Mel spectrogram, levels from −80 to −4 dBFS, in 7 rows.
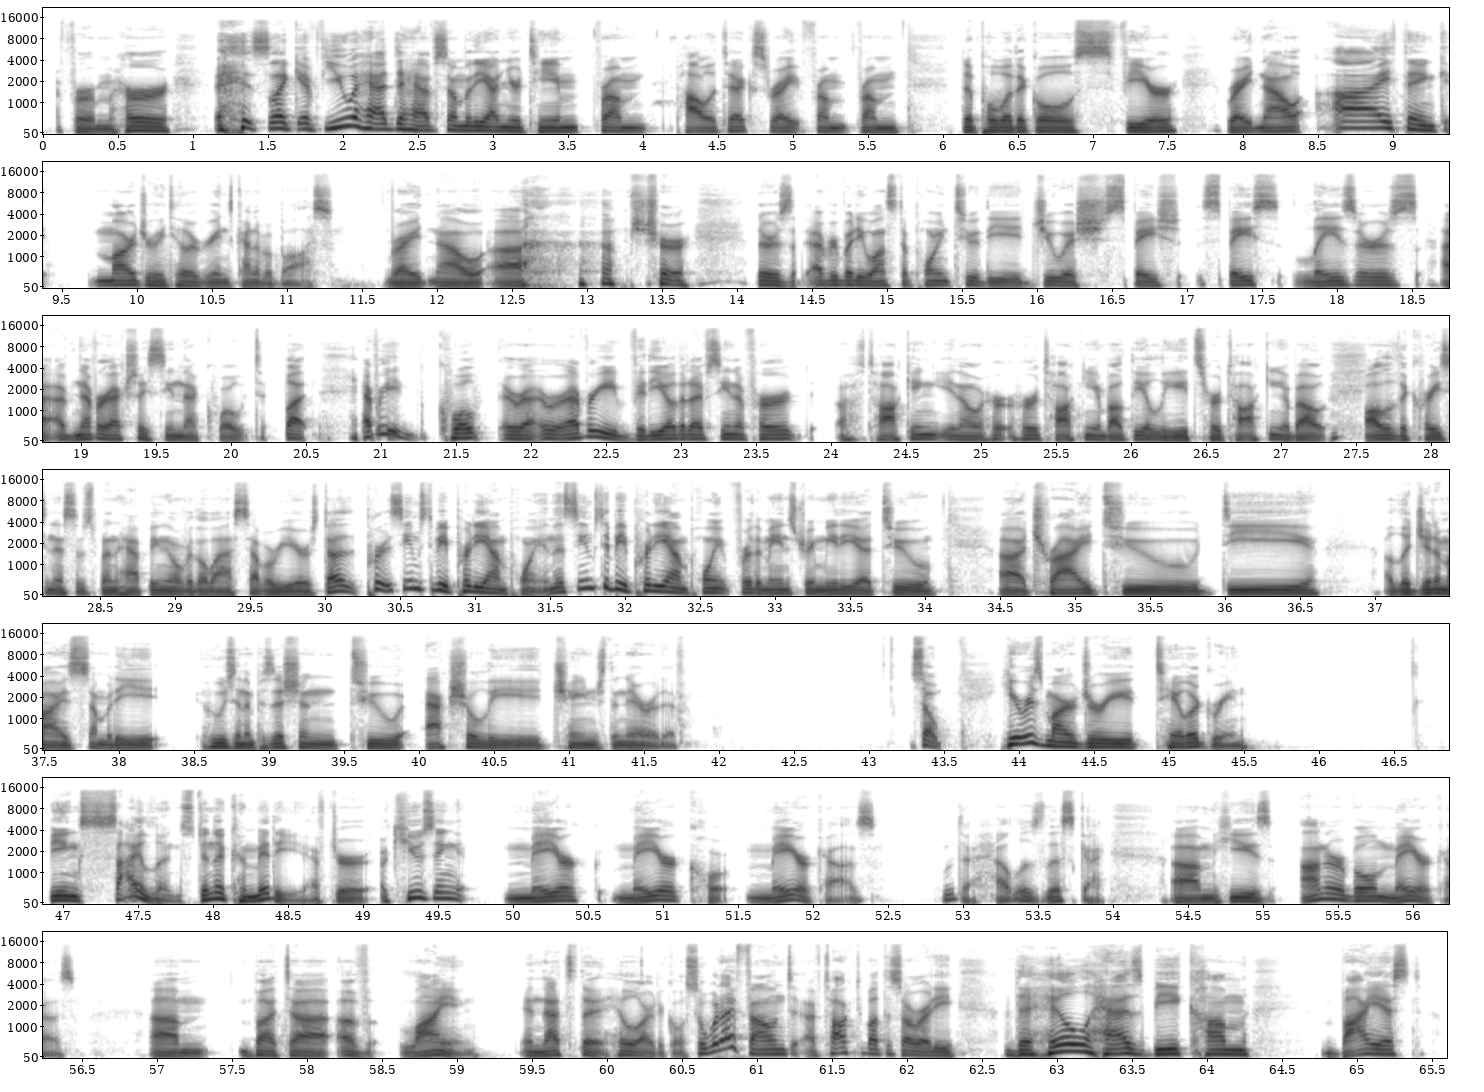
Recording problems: none

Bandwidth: 14.5 kHz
